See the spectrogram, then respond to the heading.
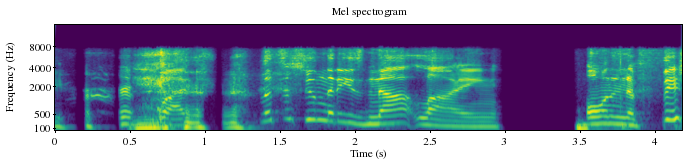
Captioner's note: laugh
